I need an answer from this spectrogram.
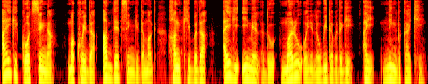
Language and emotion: Manipuri, sad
